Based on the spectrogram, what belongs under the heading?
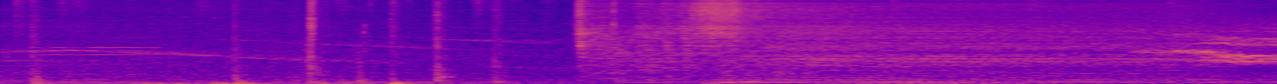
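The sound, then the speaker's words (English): A car peels away with a brief squeal of skidding tires, its engine and road roar rising loud after a few sharp thumps like doors slamming as people pile into the car. “Everyone, pile in quick in my car.”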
